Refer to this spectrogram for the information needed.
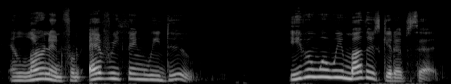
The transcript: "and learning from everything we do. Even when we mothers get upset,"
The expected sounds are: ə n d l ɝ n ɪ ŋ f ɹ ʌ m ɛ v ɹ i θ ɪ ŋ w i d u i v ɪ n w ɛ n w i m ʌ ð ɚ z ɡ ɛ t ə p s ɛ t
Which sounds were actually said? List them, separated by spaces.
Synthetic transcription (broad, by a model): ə n l ɝ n ɪ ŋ f ɹ ʌ m ɛ v ɹ i θ ɪ ŋ w i d u i v ɪ n w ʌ n w i m ʌ ð ɚ z ɡ ɛ t ə p s ɛ t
